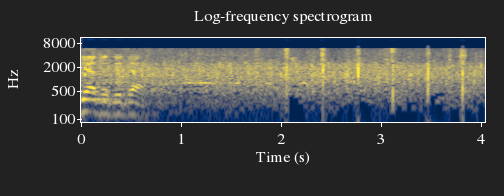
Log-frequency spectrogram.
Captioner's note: applause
